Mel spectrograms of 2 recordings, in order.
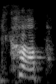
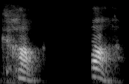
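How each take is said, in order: First: The word ends without an added vowel sound. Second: The final p is exaggerated with an added vowel. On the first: "she switched back and forth between saying cup" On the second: "Stretch out and enunciate the um, the consonants"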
